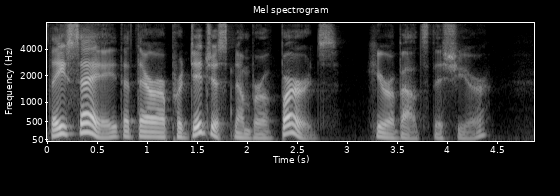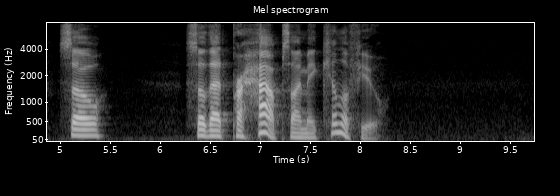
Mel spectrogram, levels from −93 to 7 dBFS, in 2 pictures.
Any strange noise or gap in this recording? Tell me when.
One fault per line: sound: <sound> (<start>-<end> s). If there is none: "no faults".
no faults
